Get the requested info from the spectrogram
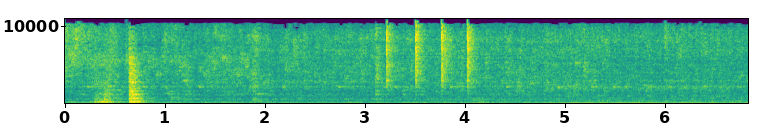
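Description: Water running from a hose into a large aluminium stockpot as it is filled, with a brief knock about half a second in and a few light clicks a little later.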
